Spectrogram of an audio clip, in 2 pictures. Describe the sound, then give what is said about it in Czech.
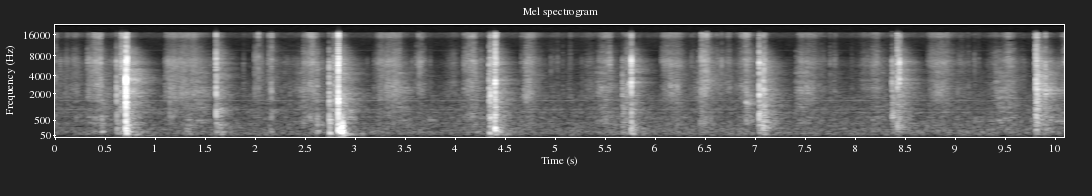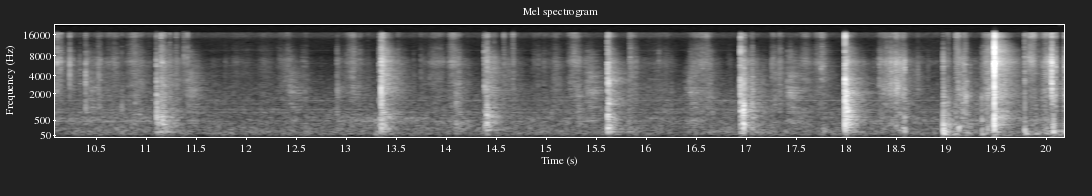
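Tarot cards being shuffled for about twenty seconds, a steady series of sharp papery snaps and riffles in uneven rhythm, with no talking. “A já už se dívám na vaši fotku, míchám u toho karty a podíváme se teda spolu, co nám tady odřekne období od teď cca do konce února 2023.”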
